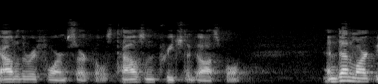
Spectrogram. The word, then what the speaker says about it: Tausen: Tausen, just for the sake of record, is spelled T-A-U-S-E-N, one S, I think. Tausen.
